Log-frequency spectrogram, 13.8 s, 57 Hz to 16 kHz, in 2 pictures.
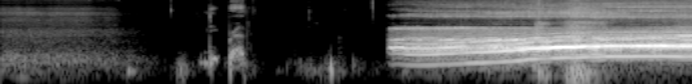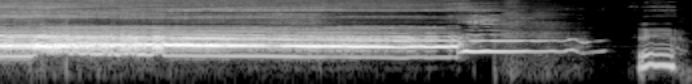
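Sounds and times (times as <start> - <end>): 
person screaming into a microphone: 3.9 - 12.9.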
